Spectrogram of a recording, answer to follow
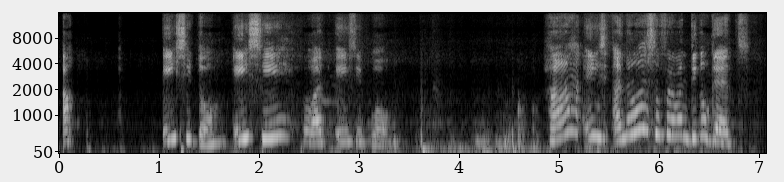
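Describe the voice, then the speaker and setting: A woman's voice: very high-pitched, big pitch swings, unhurried, slight background noise, low-quality recording. A young woman live streaming on her phone, playfully greeting and teasing her viewers by name in casual chat. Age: young adult.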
